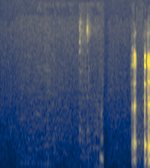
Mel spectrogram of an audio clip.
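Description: Near silence: room tone, with a couple of faint clicks just before the end.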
